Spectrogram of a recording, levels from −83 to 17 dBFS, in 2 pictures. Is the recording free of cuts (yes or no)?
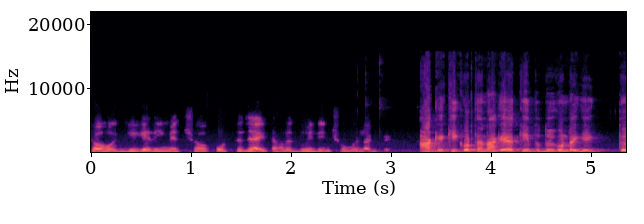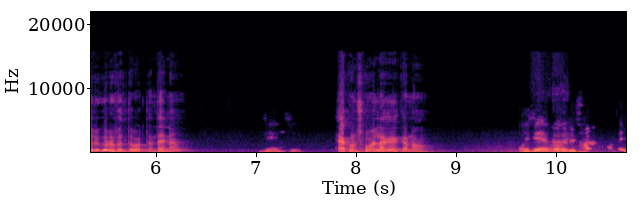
yes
